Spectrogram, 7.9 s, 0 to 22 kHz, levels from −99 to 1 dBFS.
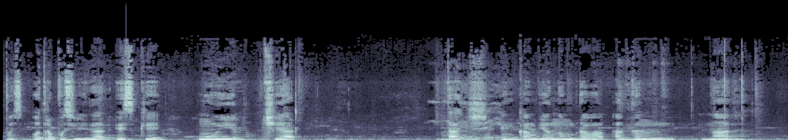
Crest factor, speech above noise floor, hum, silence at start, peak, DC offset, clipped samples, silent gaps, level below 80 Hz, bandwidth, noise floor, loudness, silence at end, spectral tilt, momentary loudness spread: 16 dB; 29 dB; none; 0.05 s; 0 dBFS; under 0.1%; under 0.1%; none; -46 dBFS; 15.5 kHz; -44 dBFS; -16 LUFS; 0.3 s; -5 dB/octave; 10 LU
